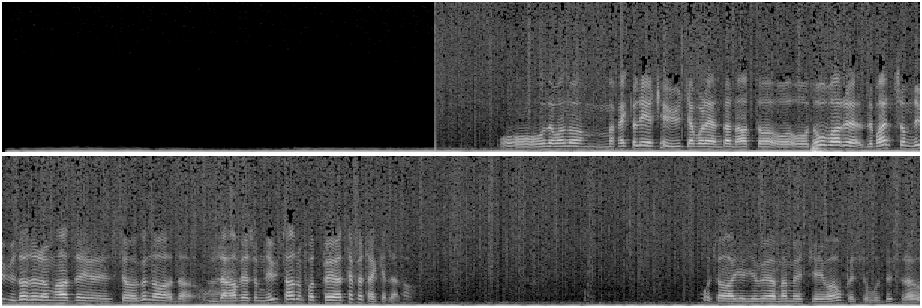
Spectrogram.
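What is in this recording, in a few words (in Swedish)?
Aspås Jämtland, svenska sagor dialekter; Folkminnen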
